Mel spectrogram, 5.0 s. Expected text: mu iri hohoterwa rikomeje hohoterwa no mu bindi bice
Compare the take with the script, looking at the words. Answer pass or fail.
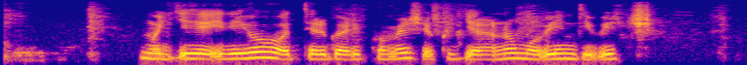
fail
